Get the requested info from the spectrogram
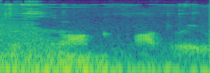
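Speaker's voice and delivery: breathy whisper, dropping way down for a moment; half to herself, whisper a quick self-deprecating aside. Real, not acted. Founder admitting her story is jumbled, whispered aside.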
